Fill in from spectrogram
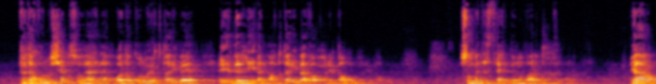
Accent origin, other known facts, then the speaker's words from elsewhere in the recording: Egypt; اللهم احفظ بلدنا مصر من كل سوء واجعلها بلدا آمنا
